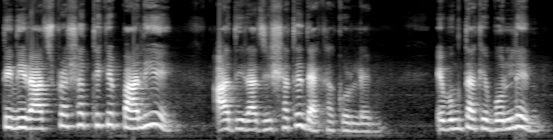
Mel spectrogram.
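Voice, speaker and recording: A woman's voice: medium pitch, normal speed, a bit bright. A woman storyteller reading a scripted fairytale as narration for a bedtime story.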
